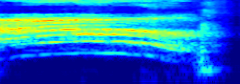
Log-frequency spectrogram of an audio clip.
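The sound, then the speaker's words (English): A single drawn-out, high-pitched wailing cry made by a human voice imitating a jungle cat, loud, sliding slightly downward before breaking off abruptly. “You get your kids to record your jungle cat cry.”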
